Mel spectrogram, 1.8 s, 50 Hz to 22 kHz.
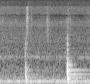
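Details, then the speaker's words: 2018 Jeep Wrangler Unlimited Sport, front axle passenger side rocked by hand: two sharp metallic clanks with brief ring from a worn universal joint at the front differential, visible movement; needs replacement. "and see how I can let me get see how you can hear that clanking. So that universal joint is starting to go."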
